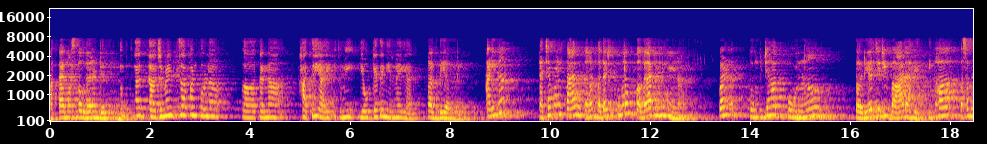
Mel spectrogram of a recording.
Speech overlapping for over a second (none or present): none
